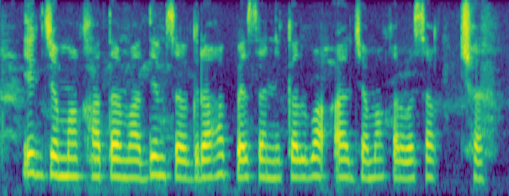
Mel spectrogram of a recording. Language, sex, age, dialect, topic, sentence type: Magahi, male, 41-45, Northeastern/Surjapuri, banking, statement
